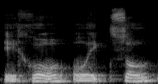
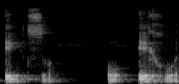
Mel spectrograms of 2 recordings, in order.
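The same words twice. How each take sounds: First: "ejo o exo" wrongly stressed on the last O; stress on final syllable. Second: "exo o ejo" stressed on the opening E; stress on first syllable. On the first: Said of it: "El acento nos va a guiar a la pronunciación". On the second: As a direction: punch the first E of "exo" and "ejo", leaving the O unstressed. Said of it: "el acento está en la primera letra". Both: Shown as a demonstration.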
